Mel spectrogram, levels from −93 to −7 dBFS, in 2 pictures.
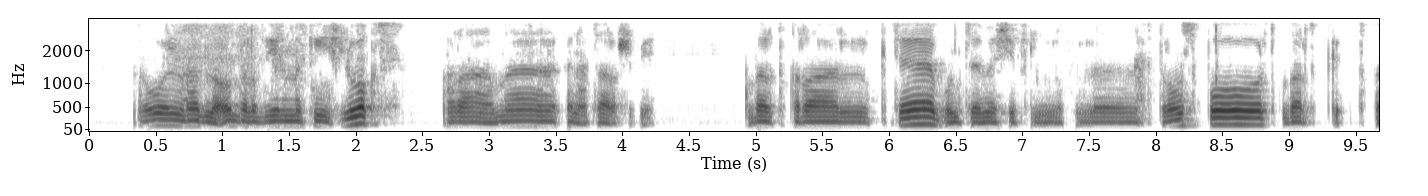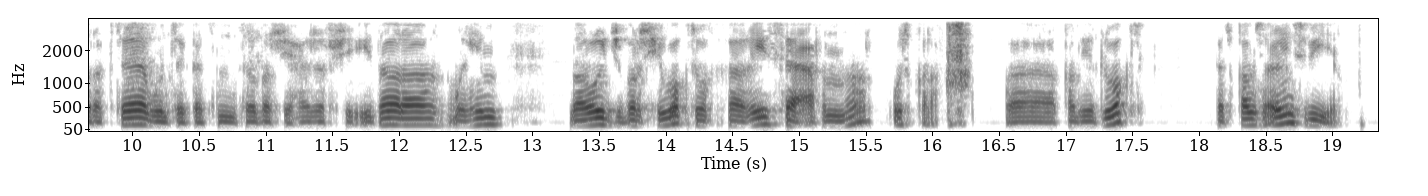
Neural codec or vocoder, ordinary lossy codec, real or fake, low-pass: none; none; real; 3.6 kHz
